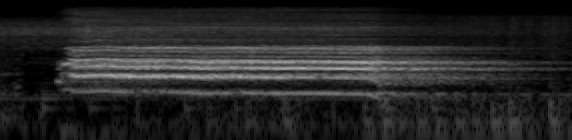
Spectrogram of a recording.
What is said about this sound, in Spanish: Sipacna habló entonces lanzando un grito, una sola vez, cuando el palo cayó en el fondo del hoyo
